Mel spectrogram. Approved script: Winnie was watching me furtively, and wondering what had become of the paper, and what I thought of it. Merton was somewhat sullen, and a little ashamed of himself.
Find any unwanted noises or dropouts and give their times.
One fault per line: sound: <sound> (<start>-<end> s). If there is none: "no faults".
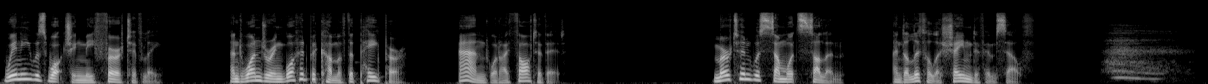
sound: sigh (11.0-12.0 s)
